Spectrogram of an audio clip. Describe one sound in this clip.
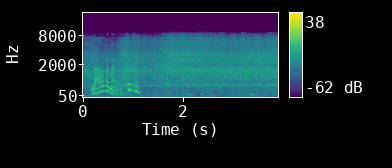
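An auto-rickshaw engine idles.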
